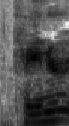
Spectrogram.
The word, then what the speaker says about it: Kaner: Kaner, is that correct?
